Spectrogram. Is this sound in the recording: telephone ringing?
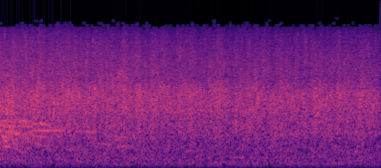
no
